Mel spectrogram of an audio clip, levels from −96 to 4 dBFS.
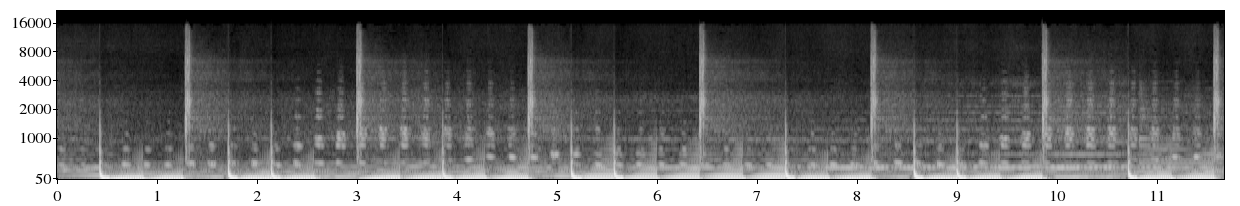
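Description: No technical fault can be heard anywhere in the signal; the sound stays continuous and intact throughout.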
